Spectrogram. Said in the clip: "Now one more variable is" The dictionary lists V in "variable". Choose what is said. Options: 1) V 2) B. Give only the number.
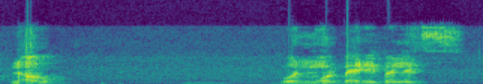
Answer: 2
